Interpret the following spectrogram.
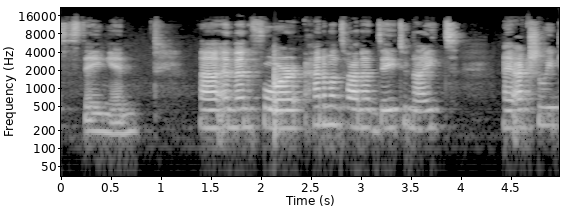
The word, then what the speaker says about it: Hannah Montana: That's not how you pronounce her name. Hannah Montana. We would say Hannah Montana in Norwegian, but that's Hannah Montana.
